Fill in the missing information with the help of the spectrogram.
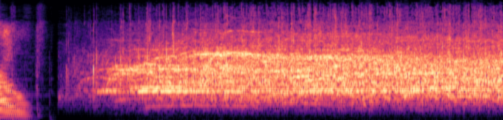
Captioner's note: audience cheering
